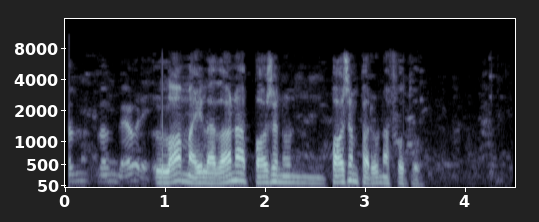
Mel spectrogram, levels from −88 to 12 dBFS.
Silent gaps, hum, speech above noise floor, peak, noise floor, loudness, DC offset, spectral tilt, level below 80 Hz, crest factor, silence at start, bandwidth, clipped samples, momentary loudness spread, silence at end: none; none; 36 dB; -2 dBFS; -55 dBFS; -18 LUFS; under 0.1%; -5 dB/octave; -54 dBFS; 18 dB; 0.05 s; 7.8 kHz; under 0.1%; 17 LU; 0.95 s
